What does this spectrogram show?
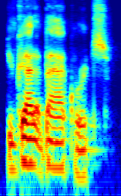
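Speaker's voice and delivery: soft echoed You've got it backwards. Shown as a demonstration. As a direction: let You've got it backwards drop to a hushed echo. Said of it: "repeated softer".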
